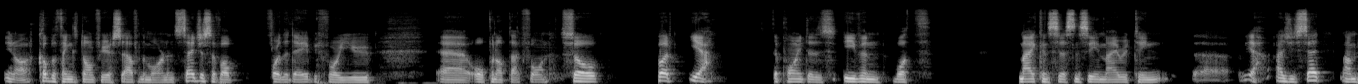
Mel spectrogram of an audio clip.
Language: English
